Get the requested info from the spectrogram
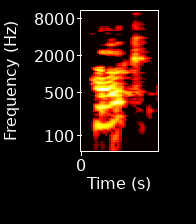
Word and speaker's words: poke: Well, you nailed the pronunciation of poke. Usually we get poke or pokey. Not quite the same, but yeah. If you ever poke started in Hawaii, and that's how they pronounce it there.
